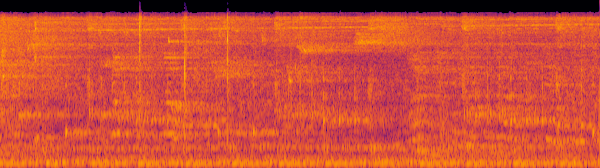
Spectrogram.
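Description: Indoor gym ambience: a steady low hum with faint background music, and two short sharp knocks about a second and a half and two seconds in.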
